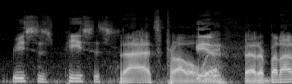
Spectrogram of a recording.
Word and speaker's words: Reese's Pieces: Yeah, you said Reese Pieces. It was Reese's Pieces.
